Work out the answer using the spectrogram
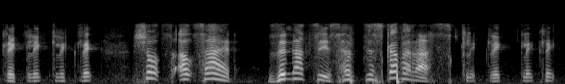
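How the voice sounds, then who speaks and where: A nervous young radio operator, as a man puts him on in a comic-book reading, talking in a very high, bright, strained voice. He sounds hurried and tense. The recording is dull and lo-fi. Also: animated, no room sound, exaggerated voice. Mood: urgent.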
